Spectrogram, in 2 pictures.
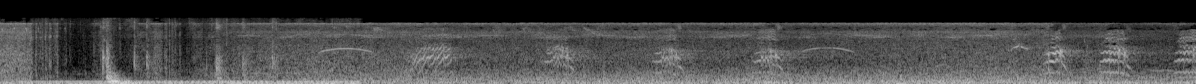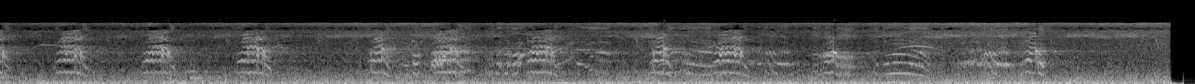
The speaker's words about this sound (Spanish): Estamos escuchando el loro amarillo, ¿verdad? Loro nuca amarilla. Ahí platicando. El loro nuca amarilla, perdón. Sí. El loro nuca amarilla.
